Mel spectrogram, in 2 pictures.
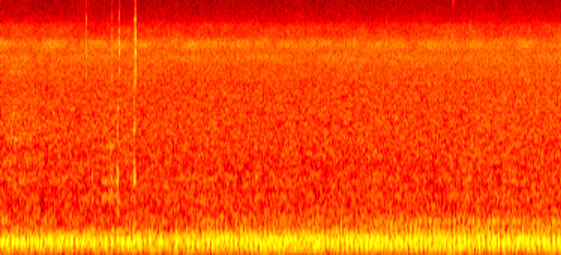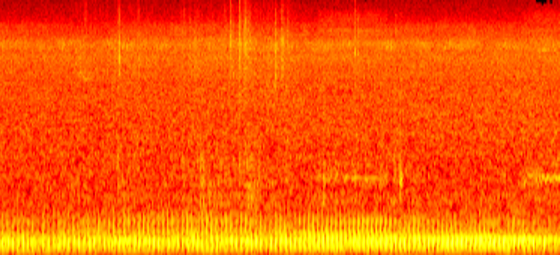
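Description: An engine running steadily: a low rumble that grows a little louder near the end.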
